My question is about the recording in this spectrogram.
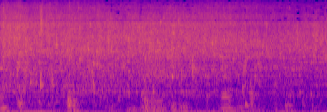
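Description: Water sloshing and trickling around a boat's hull at sea, over a low steady hum.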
